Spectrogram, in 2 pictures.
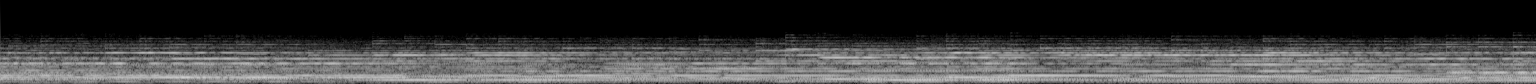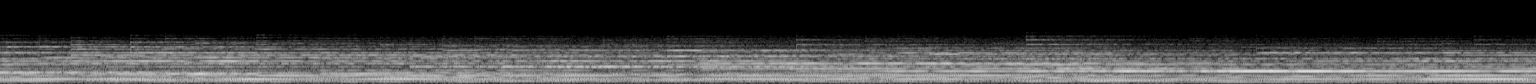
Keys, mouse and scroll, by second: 21.8 click, 24.6 `, 24.9 shift+click, 27.2 KP_7, 28.1 shift+click, 30.0 click, 30.4 KP_7.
